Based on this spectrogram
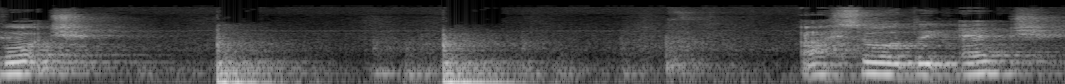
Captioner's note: banging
